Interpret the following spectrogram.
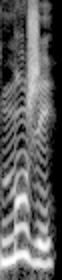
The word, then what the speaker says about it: manger: Accent sur la dernière syllabe. Manger. Mais attention, le hervinal est très léger en français. Oui, on dit pas manger en roulant le R. C'est doux manger.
